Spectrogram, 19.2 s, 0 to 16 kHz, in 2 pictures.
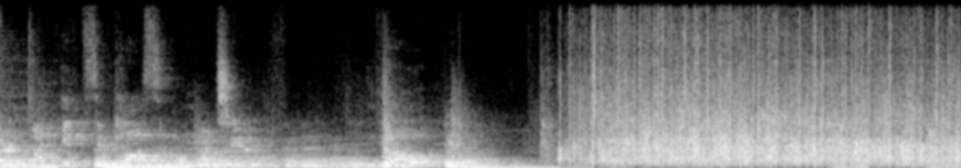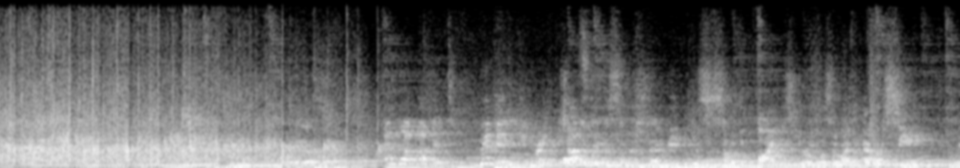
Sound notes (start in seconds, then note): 5.4 applause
